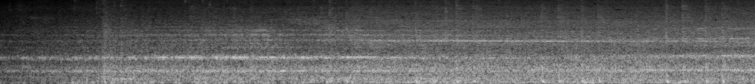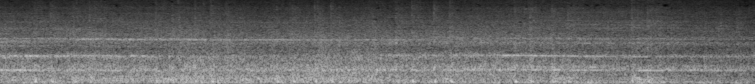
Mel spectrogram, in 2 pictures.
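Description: An electric train rumbles past close by on the tracks.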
